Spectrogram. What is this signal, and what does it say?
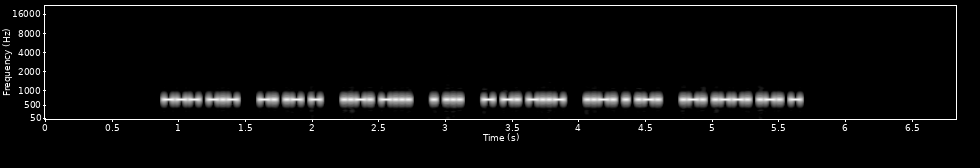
Morse code, heard as a keyed tone, about 52 wpm, 700 Hz. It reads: OK NAT FB ES TNX FER RPRT
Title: Practice QSO - Exchange 2 - Info - 50wpm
